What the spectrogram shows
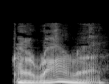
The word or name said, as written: carraran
